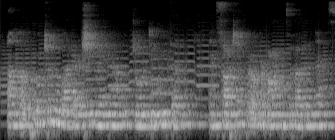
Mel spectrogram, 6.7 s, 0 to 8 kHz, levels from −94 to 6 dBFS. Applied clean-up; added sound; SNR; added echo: none; Trumpet; 19 dB; reverberation time 1.2 s.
